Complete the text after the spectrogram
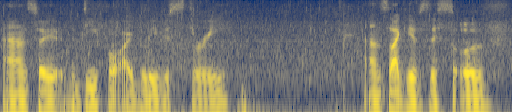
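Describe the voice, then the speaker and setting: A young man with a croaky voice from a cold, casually explaining a game build in a rambling way. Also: sits low, measured pace, noisy background. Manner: relaxed, rambling explanation with fillers. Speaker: Minecraft YouTuber. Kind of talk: casual gameplay tutorial.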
